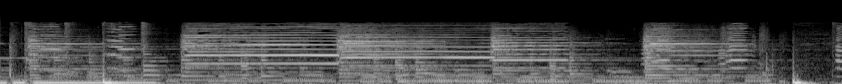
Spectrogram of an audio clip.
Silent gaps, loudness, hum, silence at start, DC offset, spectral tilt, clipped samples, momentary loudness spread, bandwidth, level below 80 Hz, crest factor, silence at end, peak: none; -18 LUFS; none; 0 s; 0.1%; -4 dB/octave; under 0.1%; 11 LU; 7.6 kHz; -24 dBFS; 16 dB; 0 s; -4 dBFS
